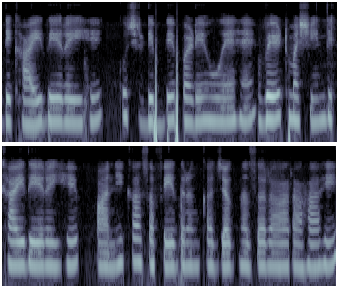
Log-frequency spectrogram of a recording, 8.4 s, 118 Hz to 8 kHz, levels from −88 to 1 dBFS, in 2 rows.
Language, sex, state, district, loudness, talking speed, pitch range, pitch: Hindi, female, Uttar Pradesh, Etah, -31 LUFS, 180 wpm, 215-230 Hz, 225 Hz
